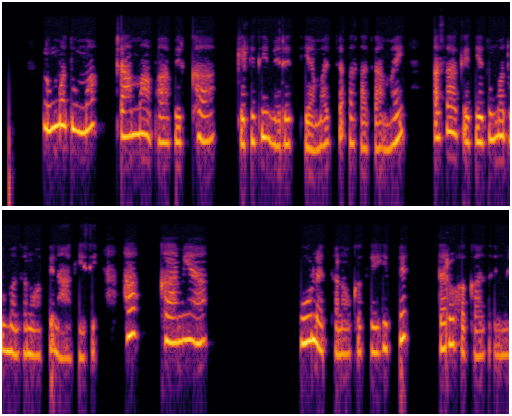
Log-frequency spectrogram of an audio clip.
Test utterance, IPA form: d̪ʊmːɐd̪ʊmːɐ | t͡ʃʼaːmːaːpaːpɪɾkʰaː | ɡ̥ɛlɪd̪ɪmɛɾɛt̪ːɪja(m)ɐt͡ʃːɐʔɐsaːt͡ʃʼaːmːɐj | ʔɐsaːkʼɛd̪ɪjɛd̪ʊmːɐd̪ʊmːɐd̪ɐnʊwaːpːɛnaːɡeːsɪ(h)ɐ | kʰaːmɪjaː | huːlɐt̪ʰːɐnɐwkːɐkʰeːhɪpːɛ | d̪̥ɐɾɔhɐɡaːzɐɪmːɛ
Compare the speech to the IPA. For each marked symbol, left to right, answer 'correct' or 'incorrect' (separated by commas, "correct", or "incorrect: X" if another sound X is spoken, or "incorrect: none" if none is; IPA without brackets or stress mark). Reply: correct, correct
